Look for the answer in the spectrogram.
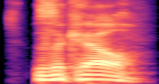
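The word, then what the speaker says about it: Zakelj: Zakel. That's how you pronounce it. The J is silent.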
